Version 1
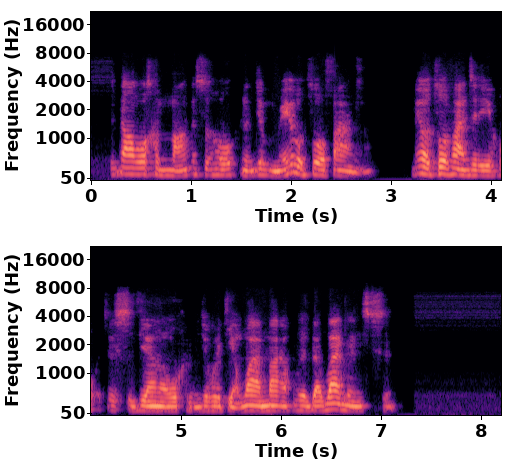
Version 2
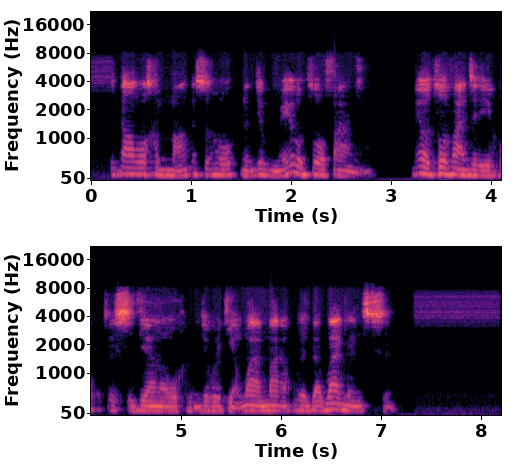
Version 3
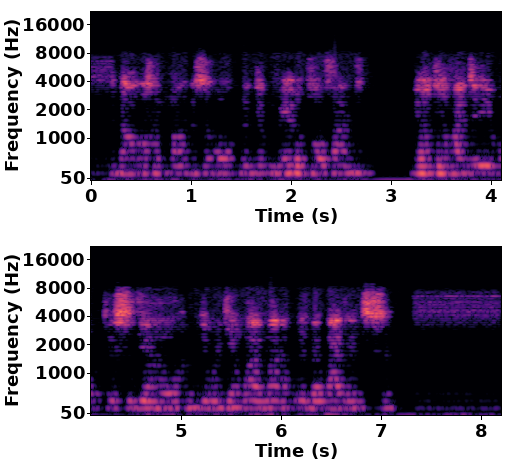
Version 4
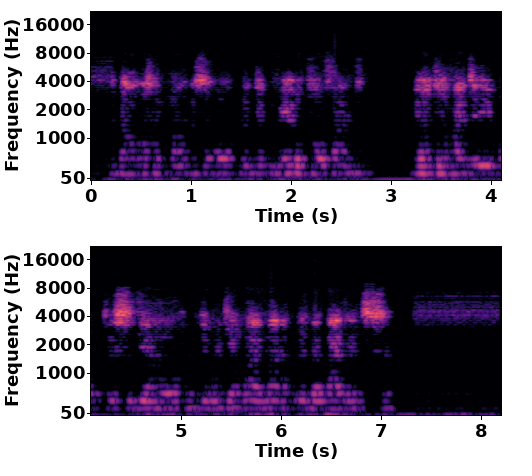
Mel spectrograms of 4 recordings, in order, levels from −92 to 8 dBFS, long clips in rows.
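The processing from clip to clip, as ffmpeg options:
ffmpeg -i in.wav -af "firequalizer=gain_entry='entry(130,0);entry(200,-15);entry(1200,-24);entry(2400,-14);entry(3500,14)':delay=0.05:min_phase=1" out.wav
ffmpeg -i in.wav -af "afftfilt=real='re*2.83*eq(mod(b,8),0)':imag='im*2.83*eq(mod(b,8),0)':win_size=2048:overlap=0.75" out.wav
ffmpeg -i in.wav -af "firequalizer=gain_entry='entry(120,0);entry(210,-26);entry(390,0);entry(600,-4);entry(1100,-28);entry(1600,8);entry(2800,-7);entry(4100,-1);entry(6300,-18);entry(11000,4)':delay=0.05:min_phase=1,volume=1dB" out.wav

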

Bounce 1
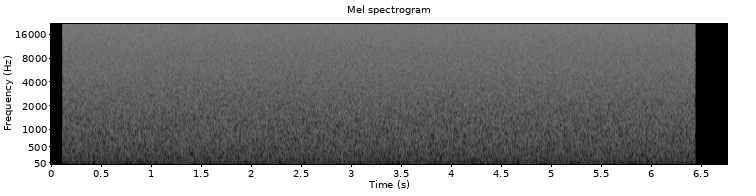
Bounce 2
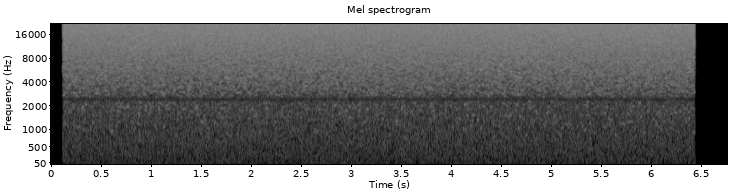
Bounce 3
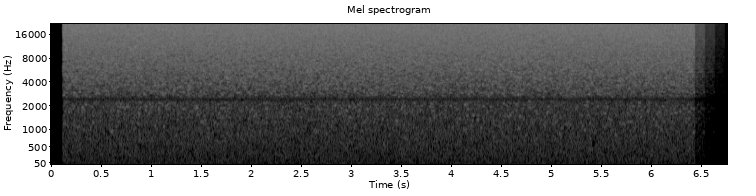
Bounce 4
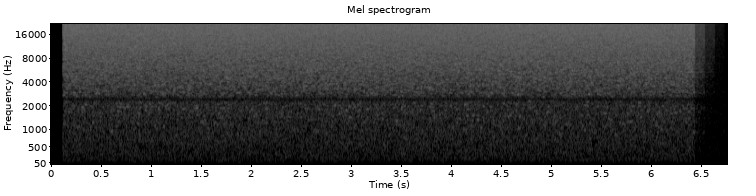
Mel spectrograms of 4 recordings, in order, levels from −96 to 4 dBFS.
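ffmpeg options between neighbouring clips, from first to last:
ffmpeg -i in.wav -filter_complex "[0:a]bandreject=frequency=2400:width=8,afftdn=noise_reduction=15:noise_floor=-38,acrossover=split=100|7400[link_01][link_02][link_03];[link_02]acrusher=bits=3:mode=log:mix=0:aa=0.000001[link_04];[link_01][link_04][link_03]amix=inputs=3:normalize=0,volume=5dB" out.wav
ffmpeg -i in.wav -af "aecho=1:1:100|200|300:0.224|0.0716|0.0229,volume=-6dB" out.wav
ffmpeg -i in.wav -af "acrusher=bits=10:mix=0:aa=0.000001,highpass=90,flanger=delay=9.7:depth=8.5:regen=85:speed=0.33:shape=triangular,volume=-1.5dB" out.wav

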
